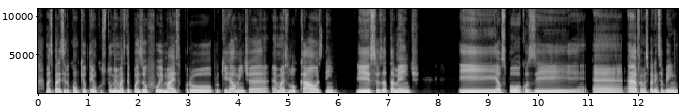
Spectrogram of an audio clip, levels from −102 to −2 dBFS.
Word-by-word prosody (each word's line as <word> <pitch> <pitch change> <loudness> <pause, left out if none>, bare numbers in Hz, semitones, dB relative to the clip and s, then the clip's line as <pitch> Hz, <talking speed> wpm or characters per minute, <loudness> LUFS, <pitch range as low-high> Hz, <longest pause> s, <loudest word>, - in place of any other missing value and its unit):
mais 115 0 -3
parecido 130 +1 -1
com 130 0 -1
o 120 - -1
que 130 +1 -4
eu - - +1
tenho 125 -1 -1
costume, 135 +3 -2
mas 130 -2 +2
depois 130 -1 -2
eu 140 0 +2
fui 135 +1 -1
mais 130 -1 +2
para 140 +1 -4
o 130 -3 +2
para 120 - -8
o - - -8
que 130 +1 -4
realmente 125 0 0
é 115 -3 -2
é 115 - -5
mais 120 0 0
local, 115 +2 0
assim 130 +2 -1 0.4
isso, 130 +1 +5
exatamente. 125 +1 0 0.8
E, 130 +1 +4
aos 125 +1 -2
poucos, 140 +3 -1
e, 135 -5 0 0.2
eh 105 -3 -2
é, 145 -2 +2
foi 135 +1 -3
uma - - +1
experiência 135 0 -2
bem 135 +1 +1
130 Hz, 170 wpm, -22 LUFS, 120-135 Hz, 0.8 s, isso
